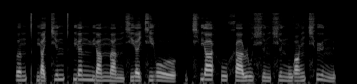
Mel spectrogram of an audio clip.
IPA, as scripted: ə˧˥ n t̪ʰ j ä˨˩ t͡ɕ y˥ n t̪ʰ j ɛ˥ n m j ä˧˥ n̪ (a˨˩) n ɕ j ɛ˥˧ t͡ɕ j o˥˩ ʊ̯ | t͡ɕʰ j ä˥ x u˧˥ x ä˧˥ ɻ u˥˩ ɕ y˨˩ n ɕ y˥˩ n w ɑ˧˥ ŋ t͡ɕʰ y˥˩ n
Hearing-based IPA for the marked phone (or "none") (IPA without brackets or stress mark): a˨˩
